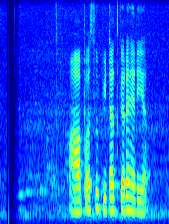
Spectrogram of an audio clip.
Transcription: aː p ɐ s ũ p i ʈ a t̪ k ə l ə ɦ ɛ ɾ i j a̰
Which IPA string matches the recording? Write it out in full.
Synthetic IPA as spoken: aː p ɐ s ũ p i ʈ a t̪ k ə ɾ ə ɦ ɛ ɾ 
